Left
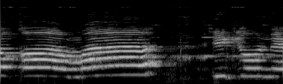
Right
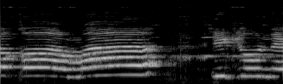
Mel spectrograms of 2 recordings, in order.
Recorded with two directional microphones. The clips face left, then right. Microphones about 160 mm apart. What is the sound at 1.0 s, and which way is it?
Child singing, 55° right (ahead or behind).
